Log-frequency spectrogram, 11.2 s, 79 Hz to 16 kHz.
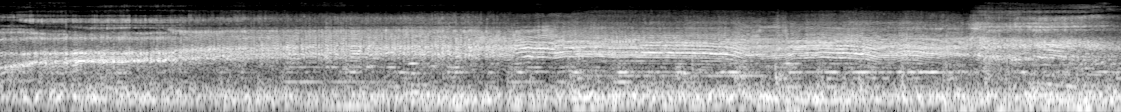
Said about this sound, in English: And I timed out that scream. It is almost 12 seconds. It is 11 and change long. So that is an 11 plus second scream.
